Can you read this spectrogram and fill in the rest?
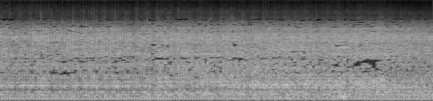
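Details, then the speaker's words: Isuzu Panther Touring diesel at idle, arrived with rough engine and oil leaks: hard rough idle with quick fairly regular tek-tek clatter three or four per second over diesel rattle; engine ticking. "Yang pertama, suara kasar. Bisa teman-teman dengerin ya. Ada suara tek tek tek tek tek, ada tek tek tek tek, banyak ini."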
